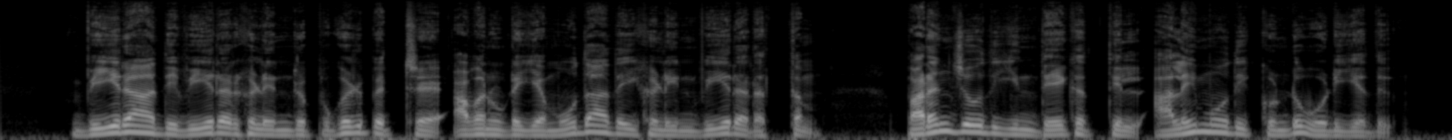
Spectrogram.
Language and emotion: Tamil, neutral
